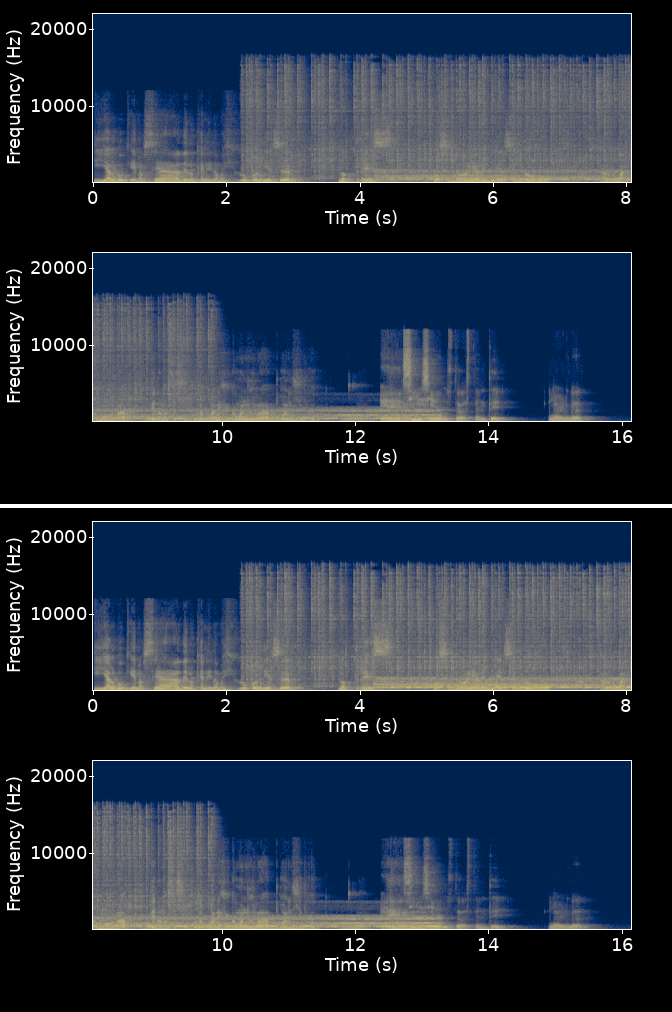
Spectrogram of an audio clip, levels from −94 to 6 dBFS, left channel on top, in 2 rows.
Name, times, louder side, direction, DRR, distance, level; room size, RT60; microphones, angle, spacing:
voice 1, 0.0-3.0 3.7-4.5 5.1-6.8 7.6-8.6 8.9-11.4 12.5-13.0, right 1 dB, 25° right, 2 dB, 0.9 m, -22 dB
sound 1, 2.2-9.9, right 2 dB, 5° right, 2.1 m, -34 dB
sound 2, 4.2-13.3, right 5 dB, 65° right, 0.7 m, -24 dB
voice 2, 12.4-14.2 14.9-15.4, left 3 dB, 50° left, 10 dB, 0.5 m, -24 dB
13.5 x 8.9 x 2.4 m, 0.63 s
head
